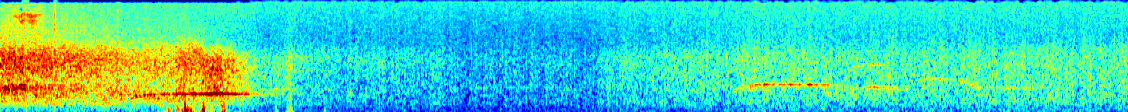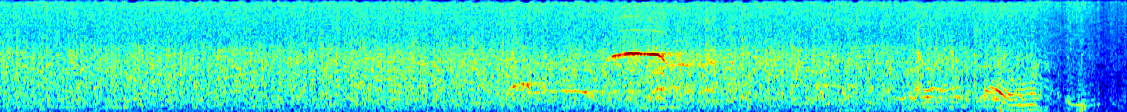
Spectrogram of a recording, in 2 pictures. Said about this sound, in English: Give them another round of applause so we don't walk on awkwardly.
